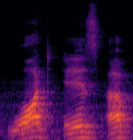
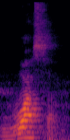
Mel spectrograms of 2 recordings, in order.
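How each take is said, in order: First: Each word is said separately and in full. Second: The words run together into one reduced word. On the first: "Instead of saying what is up" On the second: "you may say that what's up"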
